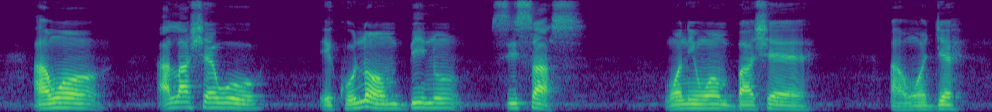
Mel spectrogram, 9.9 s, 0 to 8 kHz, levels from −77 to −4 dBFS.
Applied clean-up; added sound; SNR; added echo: none; none; none; none.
